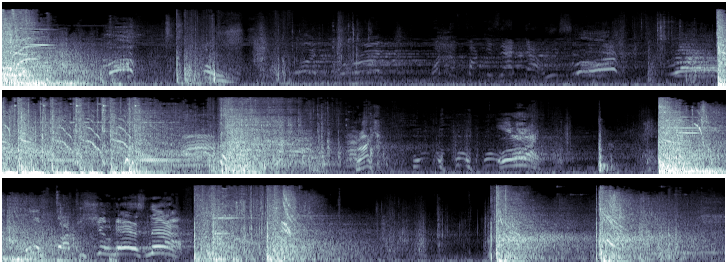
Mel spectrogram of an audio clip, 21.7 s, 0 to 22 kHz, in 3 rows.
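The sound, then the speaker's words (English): Rifle gunfire from a shootout in the film Free Fire (2017) comes in several loud, crackling bursts of rapid shots. Quieter stretches between the bursts carry sparse single shots and tense talking. “What was that? Sounds like a fucking rifle.”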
